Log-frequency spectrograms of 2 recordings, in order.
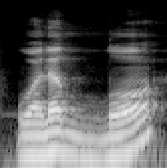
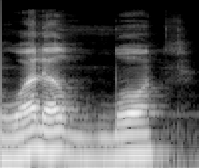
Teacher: la-nya jangan sampai tebal, jangan waladdo, tapi la-nya tipis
